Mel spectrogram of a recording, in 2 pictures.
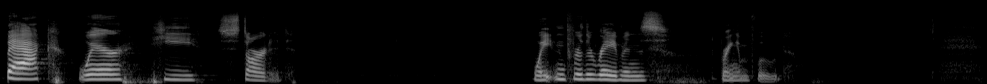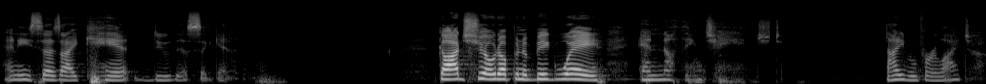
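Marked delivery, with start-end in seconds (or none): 0.1-12.2 weary despair. Acted. Despairing Elijah, soft low voice. 16.3-19.6 hushed whisper. Real, not acted. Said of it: "whispered punchline".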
